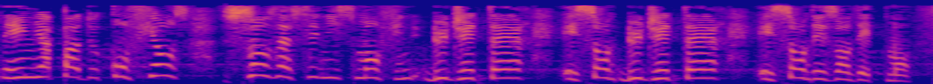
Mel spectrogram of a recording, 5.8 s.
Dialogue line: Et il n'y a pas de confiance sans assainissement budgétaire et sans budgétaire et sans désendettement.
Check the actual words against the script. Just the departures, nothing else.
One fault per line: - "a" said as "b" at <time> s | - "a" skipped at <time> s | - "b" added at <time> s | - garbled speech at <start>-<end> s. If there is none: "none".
none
